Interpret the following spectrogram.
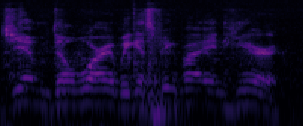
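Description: A man's voice: fairly high pitch, fairly even intonation, very fast. A man improvising roleplay banter in an online game, rambling playfully. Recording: noisy game voice chat with clicks.

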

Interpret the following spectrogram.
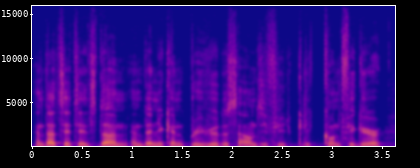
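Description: A man's voice: mid-range voice, fairly even intonation, a little fast. A man with talks casually and with enthusiasm, like someone showing viewers around his project. The home recording has noticeable noise behind him. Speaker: gaming video creator. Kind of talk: casual tutorial chat. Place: small room at home.

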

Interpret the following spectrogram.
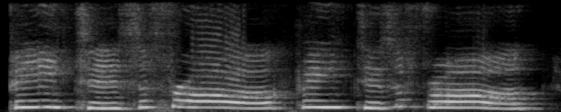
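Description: A woman's voice: very high-pitched, steady tone, slow pace, pitched above the performer's own voice. A woman voicing a horrid, defiant young boy in a children's storybook, jeering and scheming. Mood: taunting. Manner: jeering, shrieking, taunting.

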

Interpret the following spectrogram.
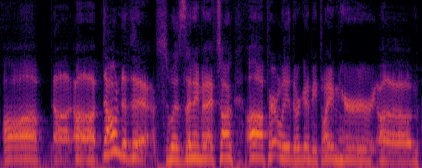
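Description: Male comedy radio DJ, very high-pitched, husky rasp, stuttering, flustered, exasperated, rambling. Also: a bit bright, heavily acted. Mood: halting, muddled. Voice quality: high-pitched, gravelly and raspy. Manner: halting, stammering, filler-heavy, rambling. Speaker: radio DJ and host. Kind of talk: comedy radio theater, bumbling on-air banter.

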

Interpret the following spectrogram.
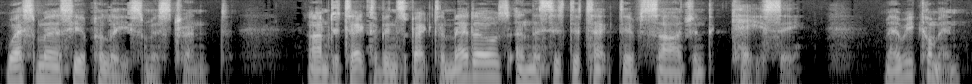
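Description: A brisk, probing male detective inspector in an audio drama. His husky voice moves up and down a lot as he questions with dry scepticism. The sound is close and dry. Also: medium pitch, very animated, no room sound. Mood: formal.

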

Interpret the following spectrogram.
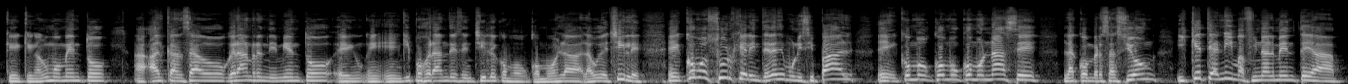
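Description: A man hosting a live radio sports interview in a studio, asking lively, rambling questions full of restarts. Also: high voice, moderate pace, hardly any pauses. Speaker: radio show host.

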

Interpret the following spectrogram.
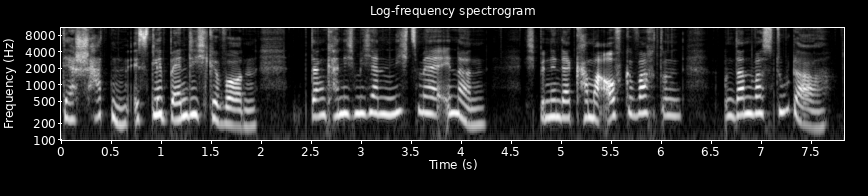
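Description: A woman playing an anxious, defiant sixteen-year-old daughter in a horror radio play, speaking haltingly and pleadingly. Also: high voice, expressive. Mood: fearful, pleading. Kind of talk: German horror audio drama acting.

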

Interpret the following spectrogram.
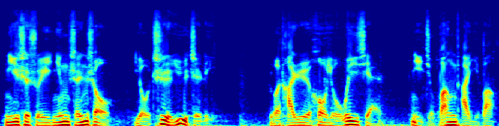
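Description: An actor playing an old bearded male immortal, calm and scheming, with slow, measured counsel. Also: low-pitched, slight background noise. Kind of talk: audio drama voice acting.

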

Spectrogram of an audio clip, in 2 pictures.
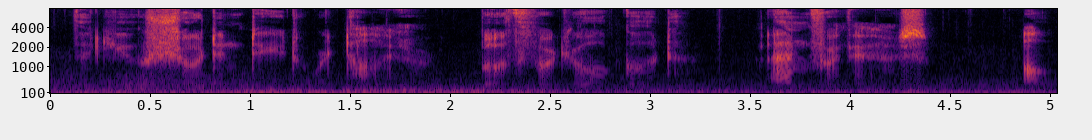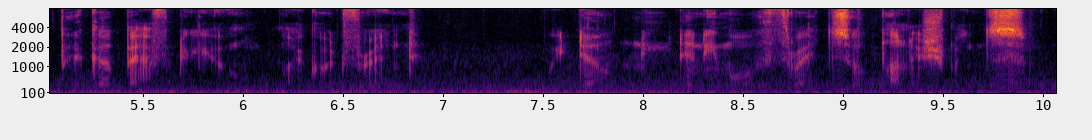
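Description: A man's voice: a little high, full character voice, low-quality recording. Man voicing a whispery, kindly old Santa. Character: jolly, kindly old Santa, gently wise. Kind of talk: ASMR roleplay acting.

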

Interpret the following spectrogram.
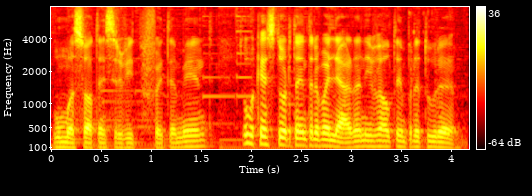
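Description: A man's voice: lowish voice, quick pace, mellow, soft background music. A Portuguese man with a European Portuguese accent, chatting casually and rambling a little as he walks through an update of his home aquarium. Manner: chatty, rambling, many restarts and fillers. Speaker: aquarium hobby youtuber. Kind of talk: casual walkthrough narration.

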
